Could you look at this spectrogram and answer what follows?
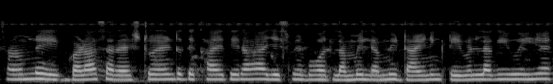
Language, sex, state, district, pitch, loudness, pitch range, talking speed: Hindi, female, Chhattisgarh, Balrampur, 230 Hz, -26 LUFS, 220-235 Hz, 195 wpm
